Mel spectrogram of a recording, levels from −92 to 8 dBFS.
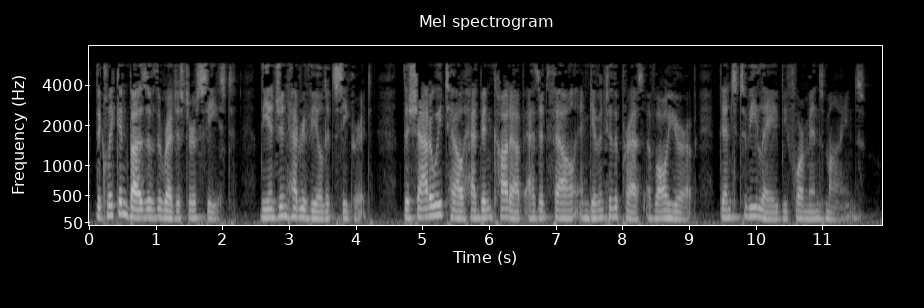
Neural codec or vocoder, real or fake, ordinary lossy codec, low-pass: vocoder, 44.1 kHz, 128 mel bands every 512 samples, BigVGAN v2; fake; MP3, 24 kbps; 7.2 kHz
